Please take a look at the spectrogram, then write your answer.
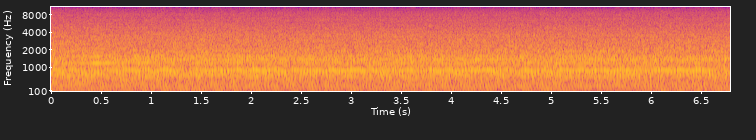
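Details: Brand-new Harbor Freight Predator 4375 W (3500 W continuous) generator, first start after choking, in garage: steady even mid-pitch drone with no misses or surging, running healthy.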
